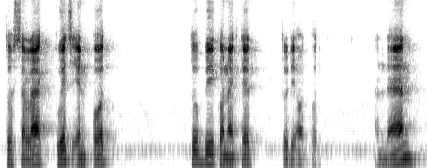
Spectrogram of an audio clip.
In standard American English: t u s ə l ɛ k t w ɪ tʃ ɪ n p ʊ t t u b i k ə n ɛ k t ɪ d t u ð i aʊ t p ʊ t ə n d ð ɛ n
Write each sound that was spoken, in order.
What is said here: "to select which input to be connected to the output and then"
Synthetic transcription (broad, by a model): t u s ə l ɛ k t w ɪ tʃ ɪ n p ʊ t t u b i k ə n ɛ k t ɪ d t u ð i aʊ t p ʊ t ə n d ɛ n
